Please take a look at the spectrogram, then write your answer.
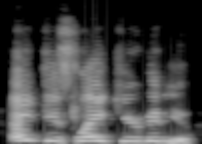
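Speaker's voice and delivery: high squeaky mocking baby voice; little baby. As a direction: whine it like a bratty little baby. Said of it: "like being a little baby".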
